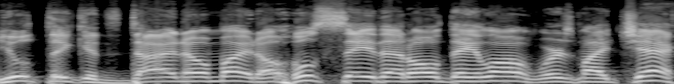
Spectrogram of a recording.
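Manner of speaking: TV commercial voice. Retelling an old insurance commercial: imitating J J in a commercial. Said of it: "and he goes".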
